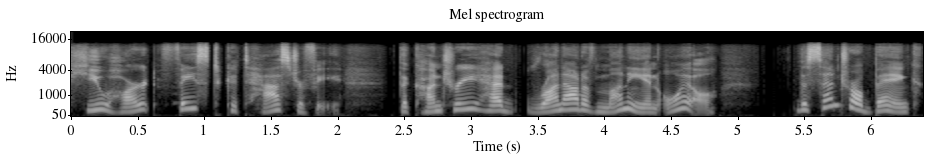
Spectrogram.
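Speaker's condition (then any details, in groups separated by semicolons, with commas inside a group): No condition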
